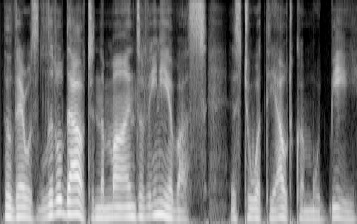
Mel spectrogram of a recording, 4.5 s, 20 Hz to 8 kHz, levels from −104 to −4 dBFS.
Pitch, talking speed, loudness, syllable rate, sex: 125 Hz, 255 wpm, -18 LUFS, 6.0 syllables/s, male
